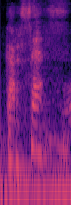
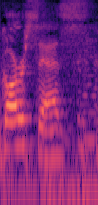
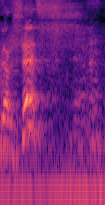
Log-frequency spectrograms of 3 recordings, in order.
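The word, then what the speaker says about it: Garcés: I found out my name is spelled with a little accent, Garces. So I've been saying it all wrong. So it's not Gio Garces. Gio Garces.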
